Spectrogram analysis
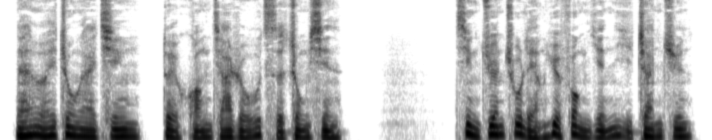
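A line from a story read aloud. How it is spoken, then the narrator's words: Delighted sigh. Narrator (Chinese): 武则天心里喜悦，难表叹道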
